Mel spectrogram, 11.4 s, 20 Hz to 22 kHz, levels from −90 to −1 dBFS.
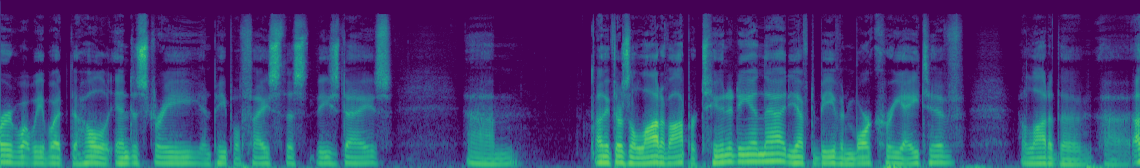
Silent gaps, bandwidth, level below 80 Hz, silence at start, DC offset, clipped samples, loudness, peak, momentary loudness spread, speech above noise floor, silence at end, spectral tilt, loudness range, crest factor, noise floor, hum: none; 16.5 kHz; -48 dBFS; 0 s; under 0.1%; under 0.1%; -27 LUFS; -6 dBFS; 12 LU; 35 dB; 0 s; -5 dB/octave; 6 LU; 20 dB; -62 dBFS; none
